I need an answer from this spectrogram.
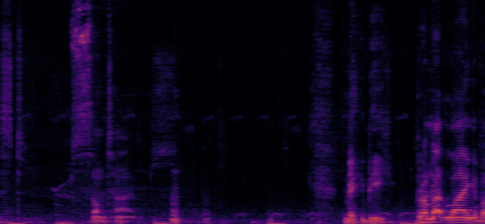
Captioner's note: chuckles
